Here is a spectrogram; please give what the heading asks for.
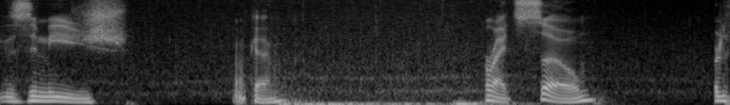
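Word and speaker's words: Żmij: It's not like you said Viper, but it's like Zimij.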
